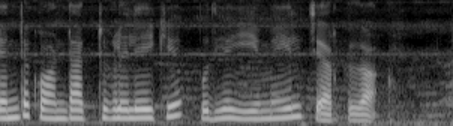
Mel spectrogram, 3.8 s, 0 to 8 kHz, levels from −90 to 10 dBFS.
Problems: constant background noise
